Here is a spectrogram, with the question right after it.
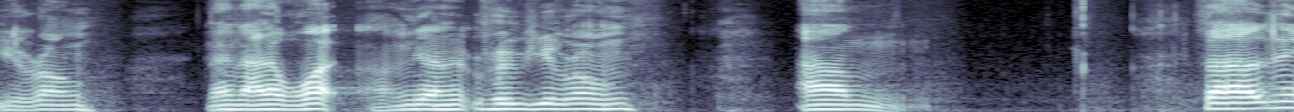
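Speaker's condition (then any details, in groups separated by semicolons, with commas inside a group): Cerebral palsy; from birth, no breathing for 37 minutes after birth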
